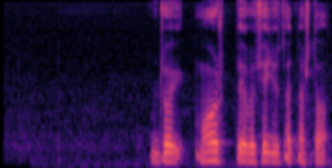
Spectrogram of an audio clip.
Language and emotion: Russian, neutral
